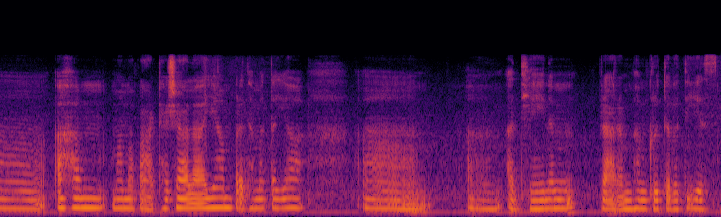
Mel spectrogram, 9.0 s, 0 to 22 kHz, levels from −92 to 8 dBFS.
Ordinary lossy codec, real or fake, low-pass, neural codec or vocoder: none; real; none; none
